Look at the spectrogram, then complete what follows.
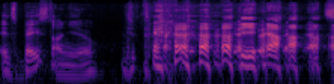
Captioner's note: laughter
